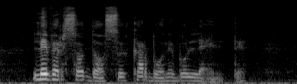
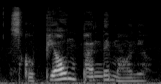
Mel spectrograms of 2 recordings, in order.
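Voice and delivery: plain reading voice

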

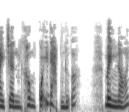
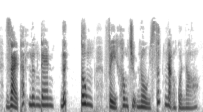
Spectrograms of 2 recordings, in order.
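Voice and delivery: ordinary delivery

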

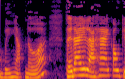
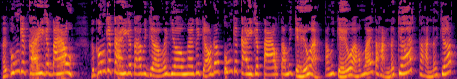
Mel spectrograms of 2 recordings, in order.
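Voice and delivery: put-on higher, growling, menacing old crone voice; fierce old woman ghost; 6 semitones higher, faster than usual. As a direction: snarl demands as a possessing old woman spirit. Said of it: "Mà nói vậy đó".

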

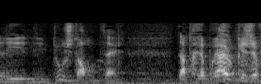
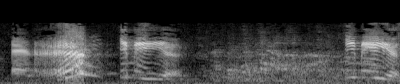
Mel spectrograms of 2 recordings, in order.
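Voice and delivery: pained yell; 10 semitones higher, 7 dB louder than usual. Retold or imitated. Retelling the dog bite with a loud, high, pained yell. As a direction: howl it like the dog's teeth just sank in.

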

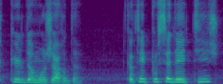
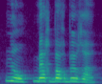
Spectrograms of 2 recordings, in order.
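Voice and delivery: tearful refusal; 5 semitones higher, 5 dB louder than usual. A narrator's reading. Boy refusing, in tears.

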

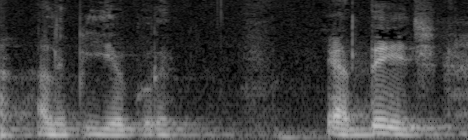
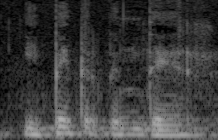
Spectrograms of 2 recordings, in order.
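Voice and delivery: ordinary delivery

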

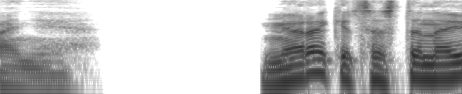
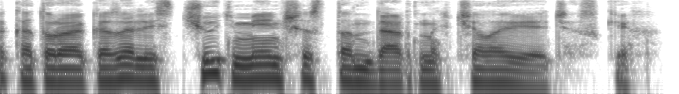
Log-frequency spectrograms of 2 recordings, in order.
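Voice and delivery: ordinary delivery, nothing marked

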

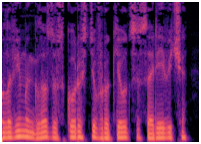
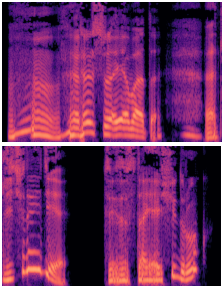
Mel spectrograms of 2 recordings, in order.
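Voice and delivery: high, slow, happily slurred agreement; drunk and mollified; 10 semitones higher, 4 dB louder, slower than usual. Acted. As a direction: soften up, drunk and content. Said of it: "Моментально подобрев".

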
